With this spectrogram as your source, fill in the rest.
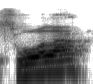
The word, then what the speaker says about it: sola: Do you see how she's pronouncing those O's? Solīt, sola. That's very distinctive for Latvian.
